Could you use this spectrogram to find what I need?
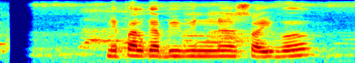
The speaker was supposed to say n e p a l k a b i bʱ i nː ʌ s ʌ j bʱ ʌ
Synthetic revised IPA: n e p a l k a b i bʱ i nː ʌ s ʌ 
